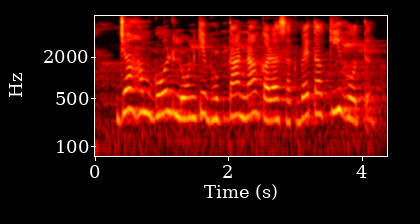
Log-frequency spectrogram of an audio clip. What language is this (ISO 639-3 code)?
mai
